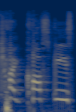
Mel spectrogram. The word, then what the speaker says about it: Tchaikovsky: shhhh the charging tsunami washed away all of tchaikovsky's tchotchkes not all of tchaikovsky's choc cheese tchaikovsky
